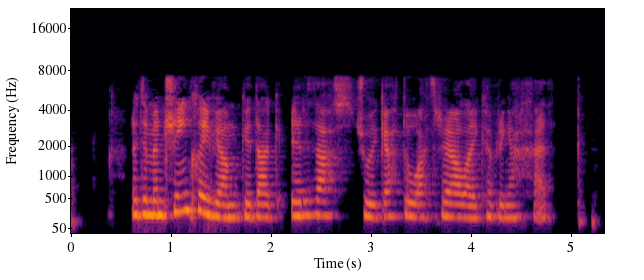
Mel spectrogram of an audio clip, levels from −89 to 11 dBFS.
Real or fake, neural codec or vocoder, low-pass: real; none; 7.2 kHz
